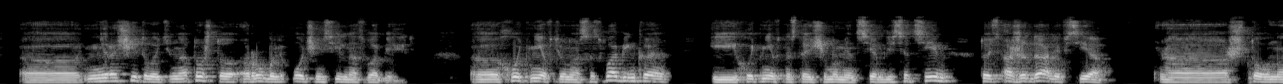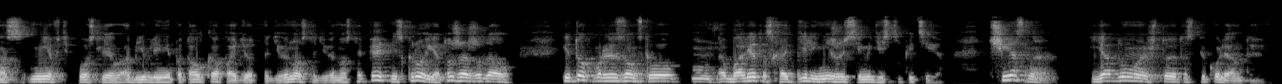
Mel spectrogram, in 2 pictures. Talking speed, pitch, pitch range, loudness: 125 wpm, 125 Hz, 110-145 Hz, -17 LUFS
